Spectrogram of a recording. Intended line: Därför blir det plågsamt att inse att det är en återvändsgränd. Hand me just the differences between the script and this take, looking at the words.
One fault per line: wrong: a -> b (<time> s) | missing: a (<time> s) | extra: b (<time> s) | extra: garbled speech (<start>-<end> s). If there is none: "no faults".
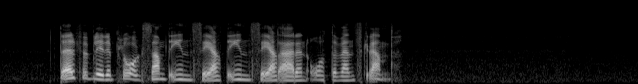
missing: att (1.7 s)
wrong: det -> inse (2.3 s)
